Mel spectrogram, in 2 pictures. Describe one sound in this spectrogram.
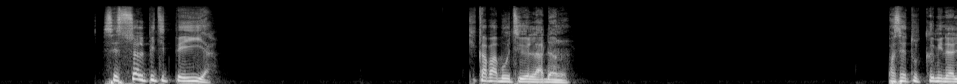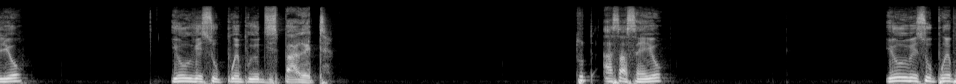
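A man speaks into a close microphone in short, calm bursts with pauses between them.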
